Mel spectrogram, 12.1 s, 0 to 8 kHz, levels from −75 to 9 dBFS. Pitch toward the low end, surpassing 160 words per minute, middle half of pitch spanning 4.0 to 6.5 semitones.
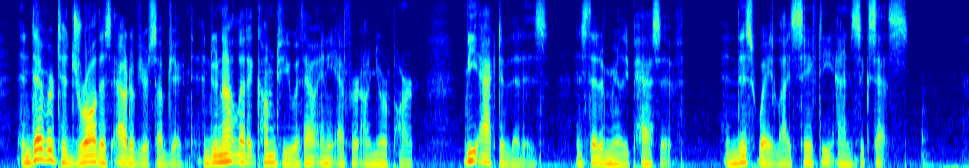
Yes: low, 100 Hz; average, 185 wpm; average, 4.3 semitones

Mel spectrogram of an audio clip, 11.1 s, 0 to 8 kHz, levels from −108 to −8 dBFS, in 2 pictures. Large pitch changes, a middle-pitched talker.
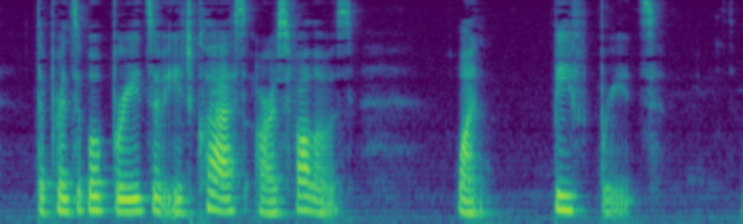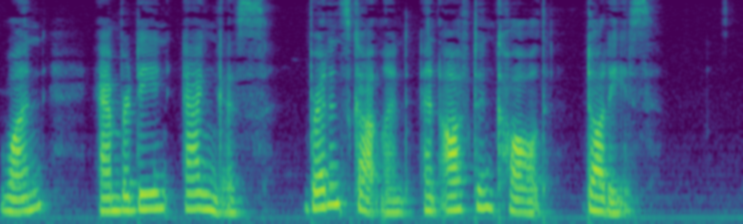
No: average, 3.2 semitones; medium, 180 Hz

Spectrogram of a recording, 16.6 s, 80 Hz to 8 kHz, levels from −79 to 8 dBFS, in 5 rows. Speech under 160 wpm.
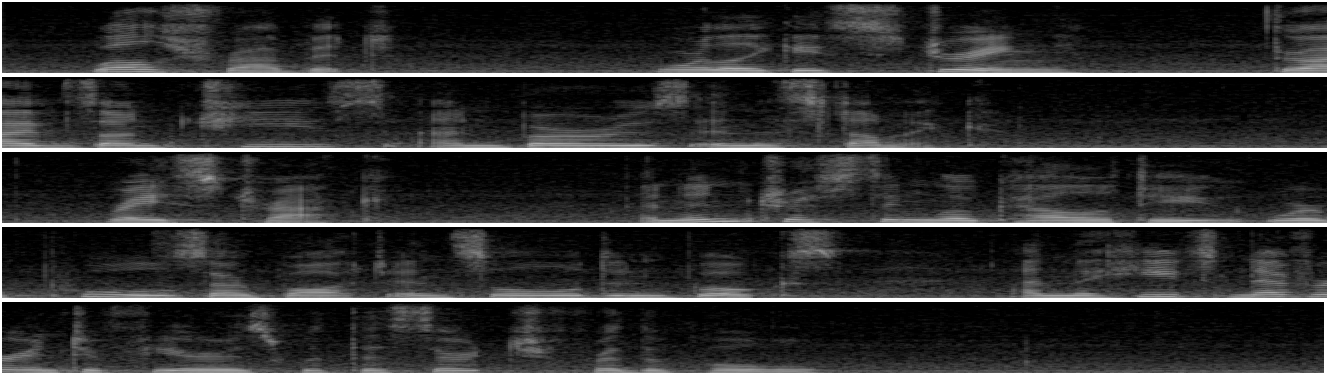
Yes: average, 140 wpm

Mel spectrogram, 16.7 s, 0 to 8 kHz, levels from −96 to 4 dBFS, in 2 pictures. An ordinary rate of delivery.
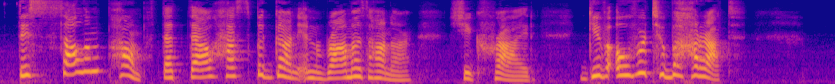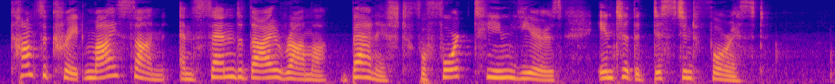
No: slow, 110 wpm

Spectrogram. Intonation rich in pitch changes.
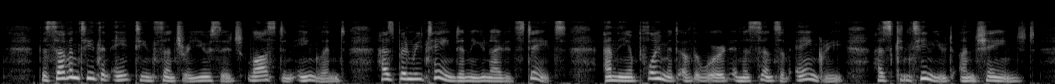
Yes: wide, 5.7 semitones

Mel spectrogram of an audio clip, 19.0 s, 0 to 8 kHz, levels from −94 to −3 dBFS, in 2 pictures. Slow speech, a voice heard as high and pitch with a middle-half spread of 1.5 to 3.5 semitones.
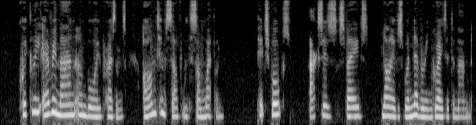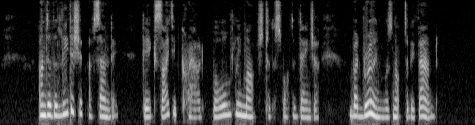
Yes: slow, 130 wpm; high, 215 Hz; average, 3.1 semitones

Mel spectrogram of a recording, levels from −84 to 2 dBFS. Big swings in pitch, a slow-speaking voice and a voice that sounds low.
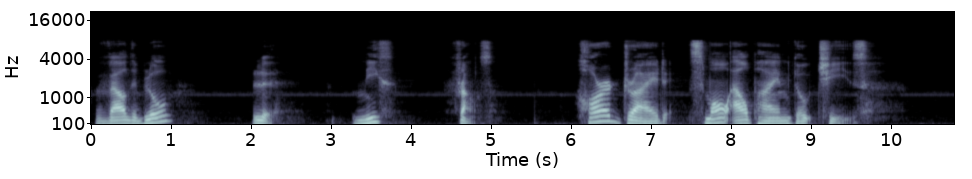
Yes: wide, 5.9 semitones; slow, 55 wpm; low, 115 Hz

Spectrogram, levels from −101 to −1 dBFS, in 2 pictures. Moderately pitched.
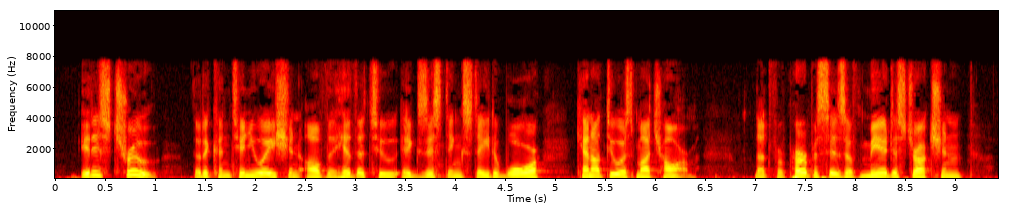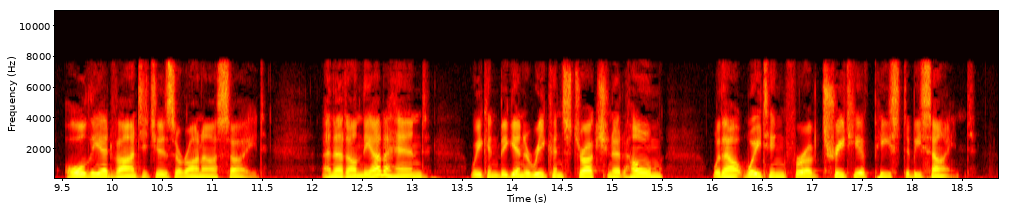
Yes: medium, 160 Hz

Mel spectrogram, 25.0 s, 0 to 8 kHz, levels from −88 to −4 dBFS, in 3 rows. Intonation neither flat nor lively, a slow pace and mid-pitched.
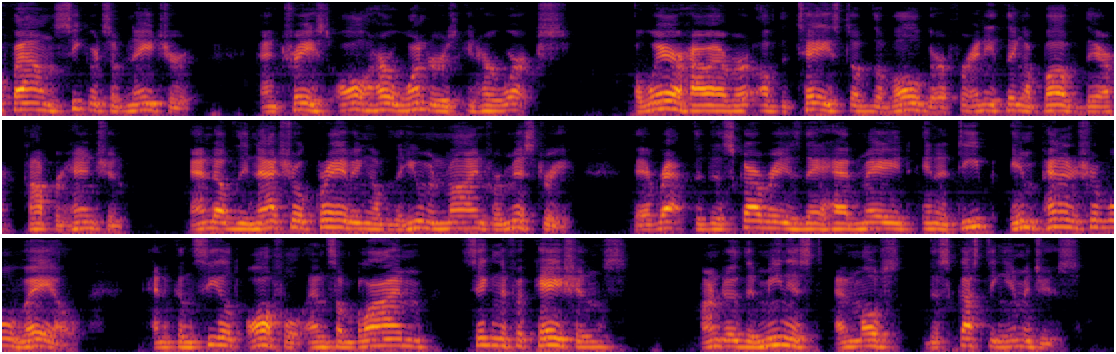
No: average, 3.5 semitones; average, 160 wpm; medium, 150 Hz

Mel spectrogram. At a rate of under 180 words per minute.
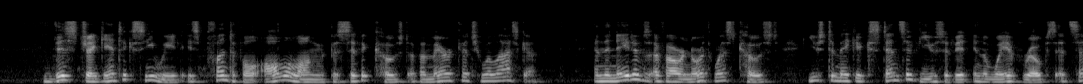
No: average, 190 wpm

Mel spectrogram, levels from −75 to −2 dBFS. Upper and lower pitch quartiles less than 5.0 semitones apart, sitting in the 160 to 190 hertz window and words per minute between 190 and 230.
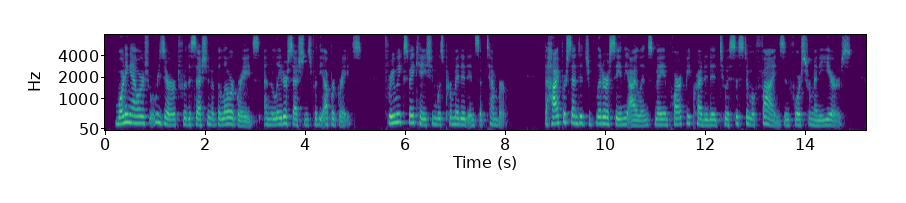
Yes: average, 3.6 semitones; medium, 185 Hz; average, 195 wpm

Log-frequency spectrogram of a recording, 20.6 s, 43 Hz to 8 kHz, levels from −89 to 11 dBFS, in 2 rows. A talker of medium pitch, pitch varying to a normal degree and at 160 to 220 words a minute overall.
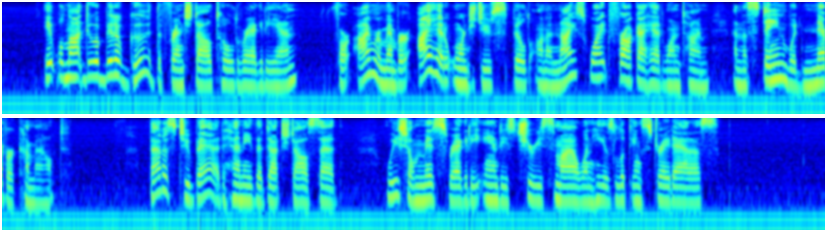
Yes: medium, 170 Hz; average, 3.4 semitones; average, 180 wpm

